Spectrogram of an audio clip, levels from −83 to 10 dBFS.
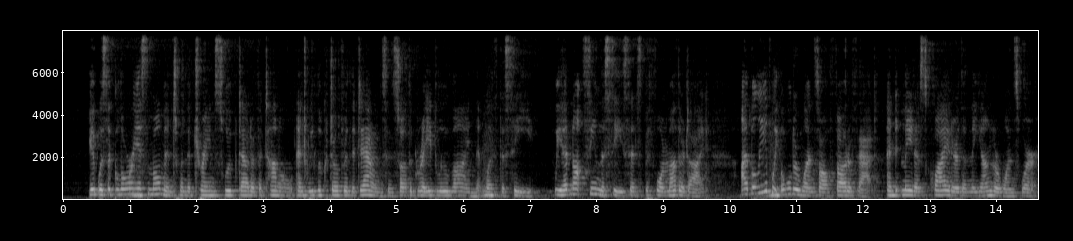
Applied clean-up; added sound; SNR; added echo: none; Whoosh, swoosh, swish; 8 dB; reverberation time 1.6 s.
